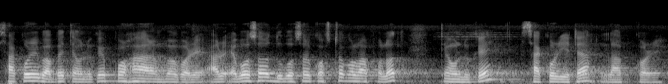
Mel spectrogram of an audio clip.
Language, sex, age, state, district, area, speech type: Assamese, male, 30-45, Assam, Sonitpur, rural, spontaneous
